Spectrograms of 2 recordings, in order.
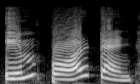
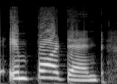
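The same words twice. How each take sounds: First: Syllable by syllable. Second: important run together as one word; read at speed. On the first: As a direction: sound out important as im, por, tent. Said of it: "इन तीनों को मिला देंगे". (Important को धीरे-धीरे, टुकड़ों में) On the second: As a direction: say important quickly, no breaks between syllables. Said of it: "इसे speed में पढ़ेंगे". (इम्पॉर्टेंट एक साथ, स्पीड में) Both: Shown as a demonstration.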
